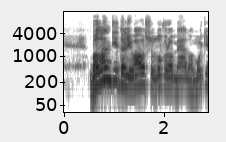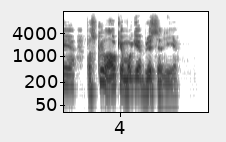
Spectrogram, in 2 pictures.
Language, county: Lithuanian, Alytus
